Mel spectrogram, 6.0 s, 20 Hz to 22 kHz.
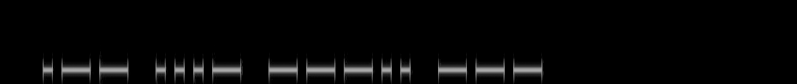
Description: Morse code, heard as a keyed tone, about 17 wpm, 700 Hz. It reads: WV8O
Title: USA Call Signs - 4 Characters - 17wpm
